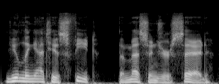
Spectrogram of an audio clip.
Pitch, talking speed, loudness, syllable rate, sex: 110 Hz, 190 wpm, -17 LUFS, 5.4 syllables/s, male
